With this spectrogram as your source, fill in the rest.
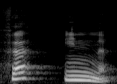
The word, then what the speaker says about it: فَإِنَّ: فَإِنَّ. Четкое произношение кесры. Удержание назализации в размере двух огласовок. И переходим на лям.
